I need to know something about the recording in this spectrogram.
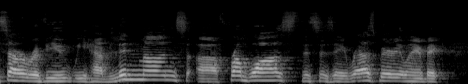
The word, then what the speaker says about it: framboise: This beer I called a framboise, which is the French pronunciation of the word raspberry. If you use the Dutch pronunciation, it's actually framboise, which is totally different. Most people still will call it framboise, but either are correct.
